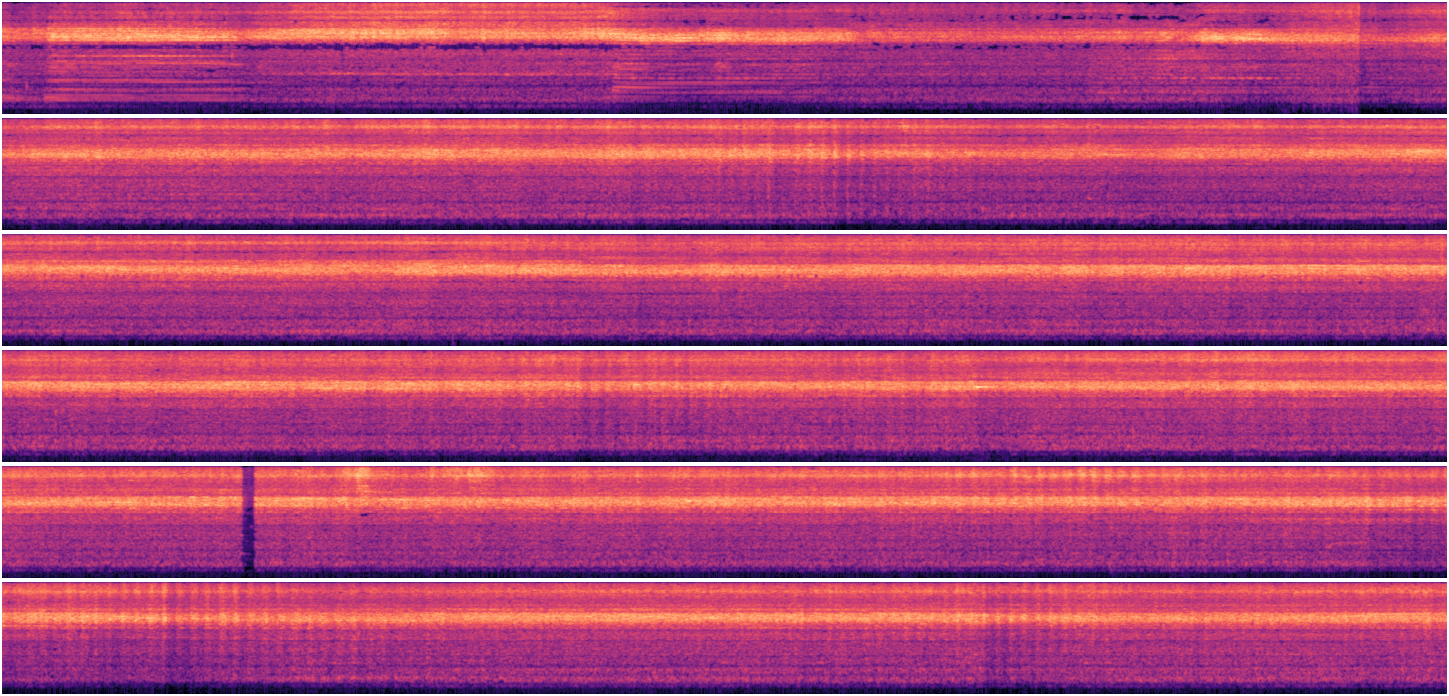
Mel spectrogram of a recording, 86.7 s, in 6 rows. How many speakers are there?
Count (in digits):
0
